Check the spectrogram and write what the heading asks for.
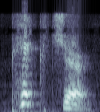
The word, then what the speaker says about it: picture: chain lunch box Richard that's a tricky one it's two syllables you pronounce it pick sure picture teacher Fortune nature beach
